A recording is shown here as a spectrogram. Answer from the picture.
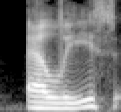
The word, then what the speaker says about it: Ellice: Her name is Elise. It's spelled E-L-L-I-C-E.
